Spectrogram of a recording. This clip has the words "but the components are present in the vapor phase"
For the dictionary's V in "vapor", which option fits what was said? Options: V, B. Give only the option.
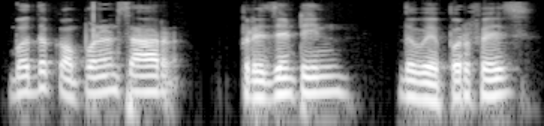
V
